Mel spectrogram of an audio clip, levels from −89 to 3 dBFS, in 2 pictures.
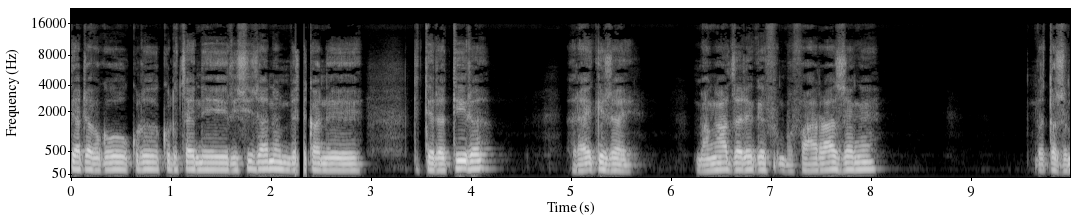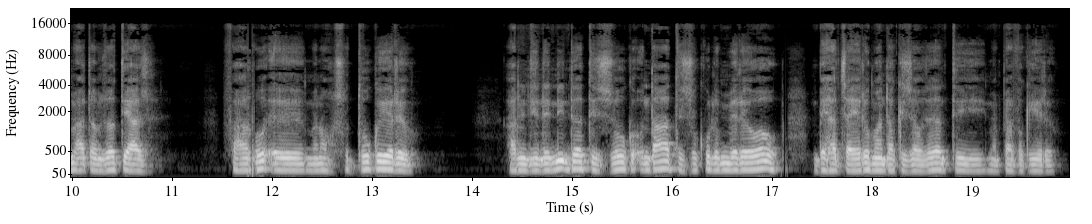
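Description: Speech with three brief damaged spots, at 2.24 to 2.37 s just after "zane amy", 11.76 to 11.85 s, and 17.09 to 17.17 s. Each is a corrupt frame concealed: the AAC decoder caught damaged frames and covered them by muting or repeating a scrambled spectrum.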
